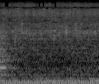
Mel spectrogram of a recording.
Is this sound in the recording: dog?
no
